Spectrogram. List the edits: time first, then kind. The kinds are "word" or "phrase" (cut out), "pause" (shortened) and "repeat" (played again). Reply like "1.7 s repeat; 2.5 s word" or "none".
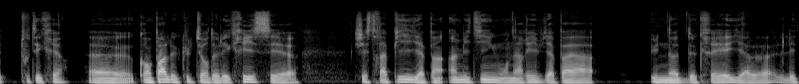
none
